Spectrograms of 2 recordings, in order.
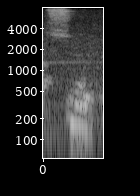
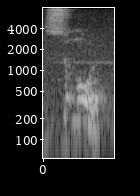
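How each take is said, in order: First: स्मूल said in one smooth syllable, falling at the end; model pronunciation. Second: स्मूल said again with a falling end; repeated model pronunciation. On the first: Teacher models स्मूल for students, said carefully and falling. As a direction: blend स्मूल together cleanly. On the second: Teacher repeats स्मूल to drill it, falling tune. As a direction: give स्मूल once more, slowly and clearly. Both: Shown as a demonstration. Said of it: "तो इसकी pronunciation है स्मूल".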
